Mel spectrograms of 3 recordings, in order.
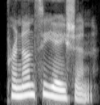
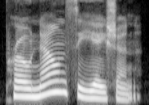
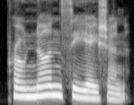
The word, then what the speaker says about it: pronunciation: The word is pronunciation. Many people say pronuniation. The correct way is pronunciation.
